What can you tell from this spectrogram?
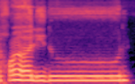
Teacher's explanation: So here in this word khalidun, kha is heavy because it's from the musta'aliya letters.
